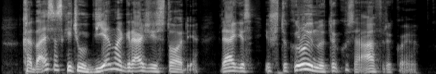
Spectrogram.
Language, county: Lithuanian, Kaunas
